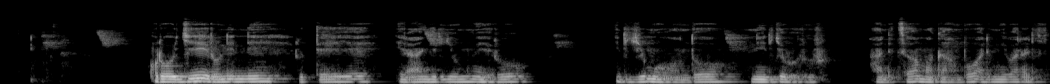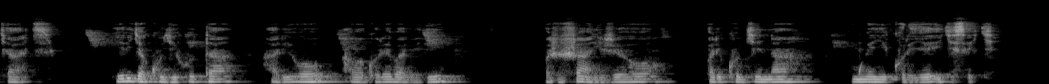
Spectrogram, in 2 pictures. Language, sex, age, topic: Kinyarwanda, male, 18-24, education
